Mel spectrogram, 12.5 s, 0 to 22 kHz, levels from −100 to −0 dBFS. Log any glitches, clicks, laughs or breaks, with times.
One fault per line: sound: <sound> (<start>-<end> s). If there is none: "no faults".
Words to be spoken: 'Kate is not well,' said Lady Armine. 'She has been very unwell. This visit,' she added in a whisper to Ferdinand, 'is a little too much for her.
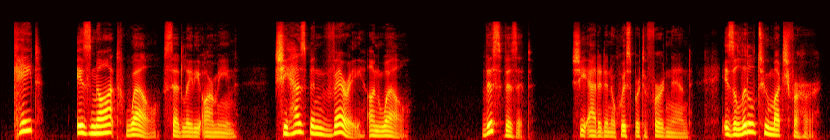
no faults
